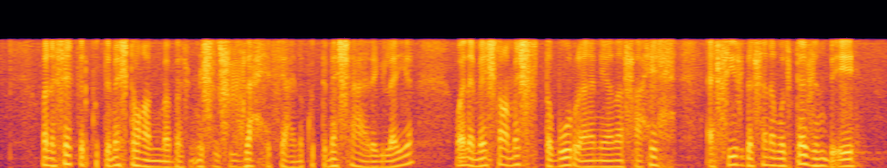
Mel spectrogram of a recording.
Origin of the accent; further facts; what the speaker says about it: Egypt; الحقيقه احنا عندنا في مصر مش عارف اقول تعبير ايه، ما بنعملهاش يعني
